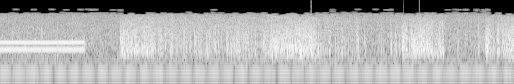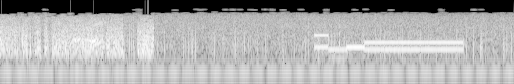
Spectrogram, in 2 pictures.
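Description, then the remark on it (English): Loud, dense radio static crackles and hisses in bursts over a steady low hum, with a couple of brief pure tones sounding at the start and end, and no voices. “By the way, for information, there is absolutely no change in signal strength while I hear this, when I see this static, I'm watching the signal strength.”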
